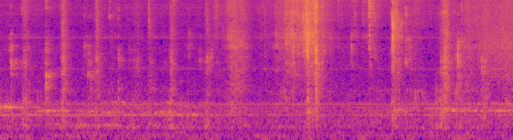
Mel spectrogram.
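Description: Close-up chewing and biting of a fried stuffed tofu (tahu isi) with a vermicelli and vegetable filling: wet mouth sounds and small crackles, with a louder bite about four and a half seconds in.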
